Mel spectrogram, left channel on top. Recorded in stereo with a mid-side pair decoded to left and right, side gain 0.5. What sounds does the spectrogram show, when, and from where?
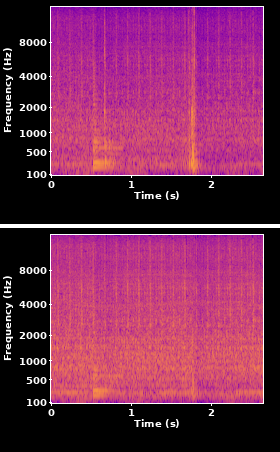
0.5 s a snare drum: 10° left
